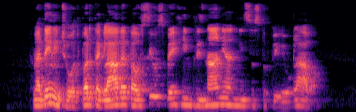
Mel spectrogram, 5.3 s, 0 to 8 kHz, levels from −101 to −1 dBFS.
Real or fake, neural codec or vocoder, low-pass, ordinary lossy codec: real; none; 7.2 kHz; none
